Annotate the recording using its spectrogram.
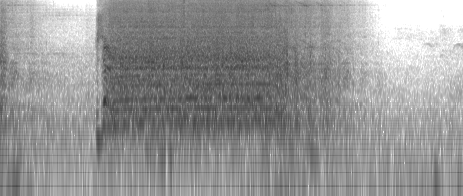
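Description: A blender whirs loudly, then stops.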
